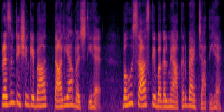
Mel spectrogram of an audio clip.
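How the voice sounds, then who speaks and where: Woman narrator for a cartoon story, kinda high voice, scripted storytelling. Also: expressive, moderate pace, fairly bright tone.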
